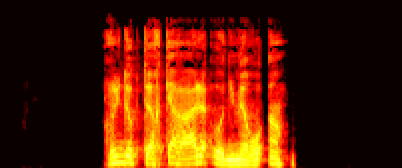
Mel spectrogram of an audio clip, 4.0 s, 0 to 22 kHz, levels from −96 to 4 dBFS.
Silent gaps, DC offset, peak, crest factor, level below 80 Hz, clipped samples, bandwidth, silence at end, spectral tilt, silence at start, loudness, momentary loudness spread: none; under 0.1%; -2 dBFS; 16 dB; -52 dBFS; under 0.1%; 11.5 kHz; 1.2 s; -6 dB/octave; 1.05 s; -16 LUFS; 7 LU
